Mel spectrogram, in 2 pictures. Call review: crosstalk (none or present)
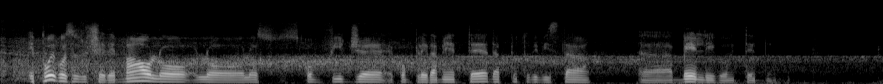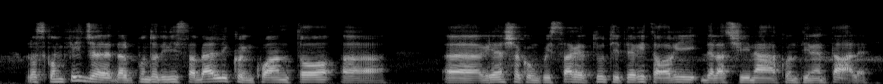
none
